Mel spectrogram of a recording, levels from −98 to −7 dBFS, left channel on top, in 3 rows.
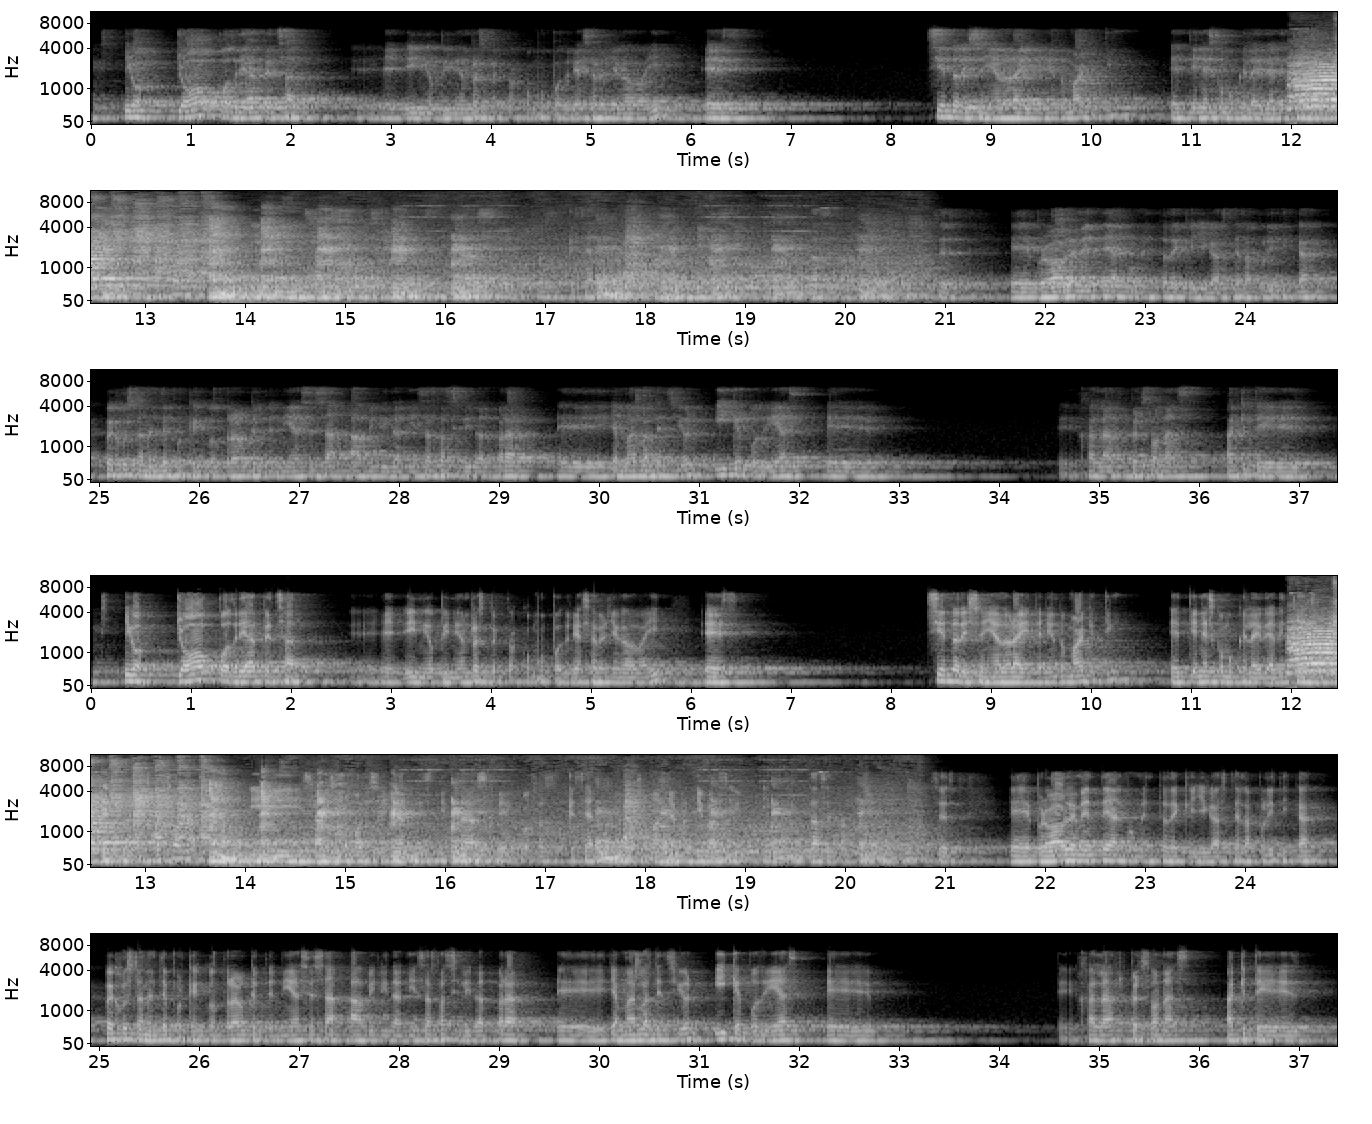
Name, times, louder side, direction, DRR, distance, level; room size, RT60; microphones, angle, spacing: voice 1, 0.8-2.1 2.6-5.7 6.1-6.4 8.4-10.3 10.8-13.6 14.0-21.1 21.6-24.7 25.1-29.2 29.6-32.0 32.3-32.7 34.6-35.9 36.3-37.0, right 3 dB, 90° right, 8 dB, 0.8 m, -35 dB
sound 1, 11.9-20.8, right 2 dB, 75° right, 1.5 m, -30 dB
14.5 x 5.4 x 5.3 m, 2.4 s
head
